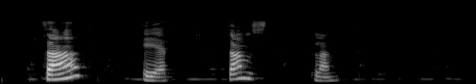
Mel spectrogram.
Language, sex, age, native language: Icelandic, female, 50-59, Icelandic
